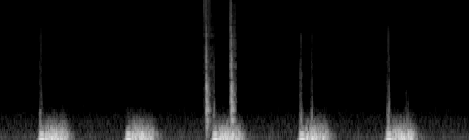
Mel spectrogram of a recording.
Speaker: The murmur will be like this. crescendo, decrescendo murmur. Okay, crescendo, decrescendo murmur, ejection systolic murmur. That is the murmur of your aortic stenosis.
